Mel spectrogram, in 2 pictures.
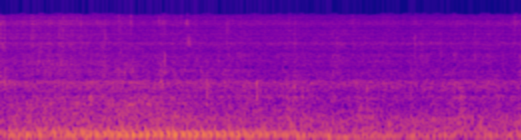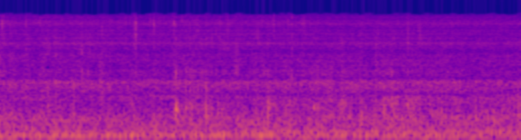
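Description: Wind buffeting the microphone, a low rumble that swells about a second in and then eases, over a steady hiss.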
